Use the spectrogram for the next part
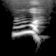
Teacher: But the W sound is bilabial. It uses both lips. Your teeth should never touch your lip for a W. You round your lips like you're going to kiss someone and then you open them.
